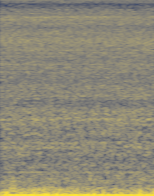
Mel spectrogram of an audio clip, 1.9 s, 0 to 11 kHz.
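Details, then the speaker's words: 2016 Hyundai Elantra, 89K miles, idling: steady low hum with no knocks, ticks or surging; auction flagged motor noise and idle vibration, but it sounds and feels like a normal running engine. "really is anything that's odd or different or needs to be called out, I guess. Um, it just feels like a running car to me."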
